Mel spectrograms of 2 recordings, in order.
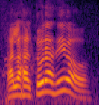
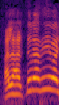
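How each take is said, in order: First: Said in the usual way. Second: Repetido más alto y fuerte; más fuerte y agudo. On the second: Real, not acted. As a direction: subiendo la voz al repetir. (repetido más alto)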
